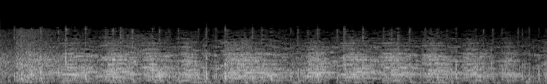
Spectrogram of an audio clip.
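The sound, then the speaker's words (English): A horse gallops away at a fast pace, its rapid hoofbeats forming a loud, steady, continuous drumming rhythm throughout. “Ranger rode Silver at a fast pace from the arroyo and raced away from the posse”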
